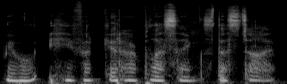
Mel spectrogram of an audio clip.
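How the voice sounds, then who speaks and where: A devoted female cultist acted by a woman for an ASMR roleplay, whispering with an extremely breathy voice. She is slow, deliberate and eerily reverent toward her demon queen. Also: lowish voice, flat delivery, warm tone. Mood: serene, fanatical. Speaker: voice actor in an audio roleplay.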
